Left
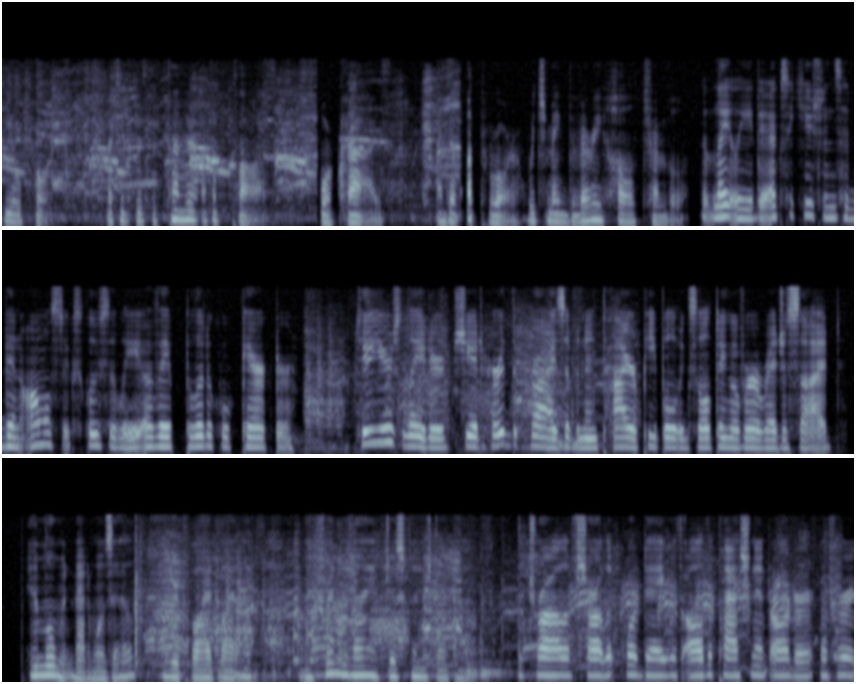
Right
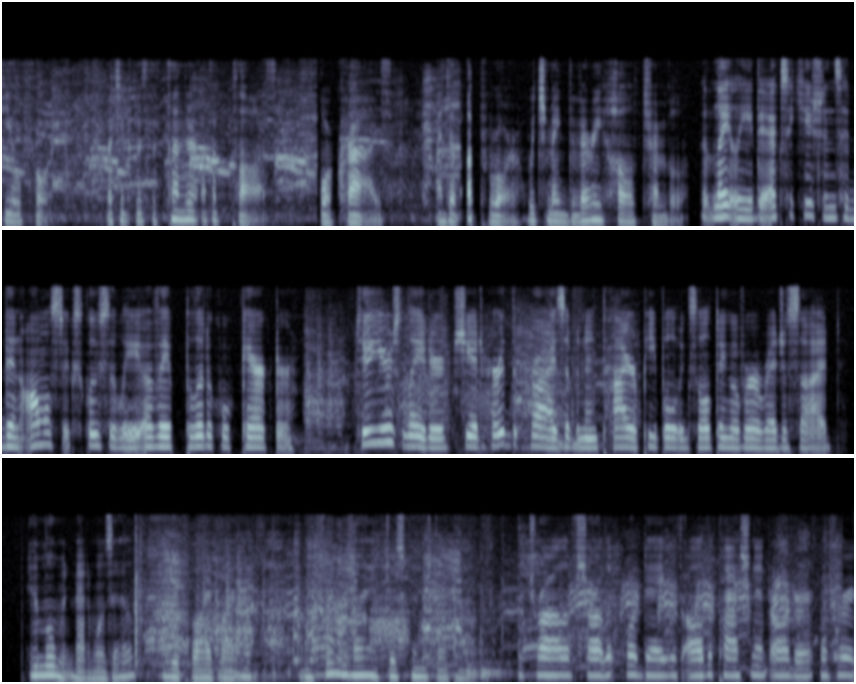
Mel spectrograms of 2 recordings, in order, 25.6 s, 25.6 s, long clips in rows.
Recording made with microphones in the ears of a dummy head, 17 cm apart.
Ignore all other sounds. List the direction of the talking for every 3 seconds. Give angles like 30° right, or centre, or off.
80° right, 80° right, 60° right, 50° right, 20° right, 10° left, 30° left, 30° left, 30° left.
